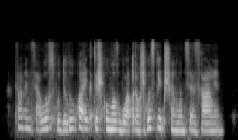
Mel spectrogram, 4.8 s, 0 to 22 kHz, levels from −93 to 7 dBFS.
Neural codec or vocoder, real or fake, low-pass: codec, 16 kHz, 0.5 kbps, FreqCodec, larger model; fake; 7.2 kHz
